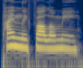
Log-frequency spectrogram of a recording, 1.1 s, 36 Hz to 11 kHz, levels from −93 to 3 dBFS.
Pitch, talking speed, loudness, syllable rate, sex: 200 Hz, 160 wpm, -16 LUFS, 4.7 syllables/s, female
